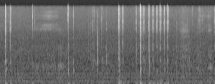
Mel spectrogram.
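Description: Laptop keyboard being typed on: faint, scattered keystrokes, then a quicker run of several keys in the second half.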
